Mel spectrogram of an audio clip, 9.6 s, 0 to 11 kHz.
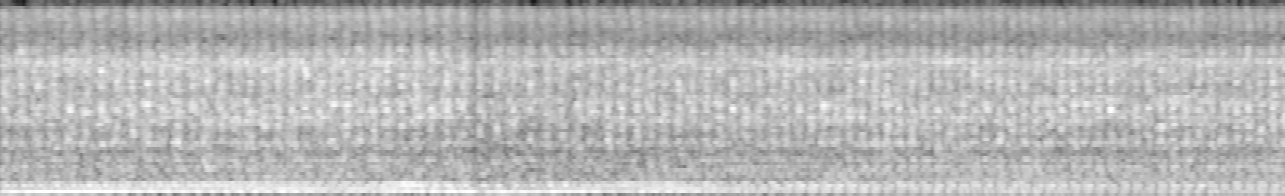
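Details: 1930 Ford Model A pickup four-cylinder, restarted after a machined warped head, refitted valve springs and replaced distributor, started on starter fluid: an uneven, loping idle with a hissy, unsteady note; the carburettor is still not right.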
